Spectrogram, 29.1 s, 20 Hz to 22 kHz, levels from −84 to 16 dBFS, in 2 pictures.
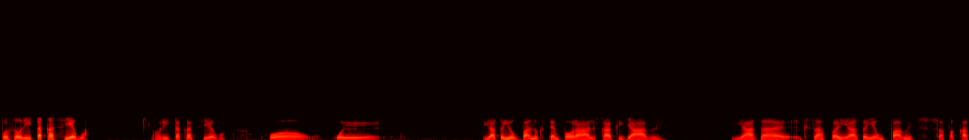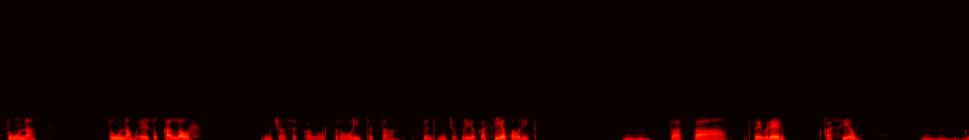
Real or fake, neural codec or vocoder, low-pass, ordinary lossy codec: real; none; 3.6 kHz; none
